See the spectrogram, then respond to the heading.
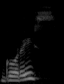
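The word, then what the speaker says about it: Gorice: Goris on the goris, goris, that's goris on the last syllable, rhyming with thrice.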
